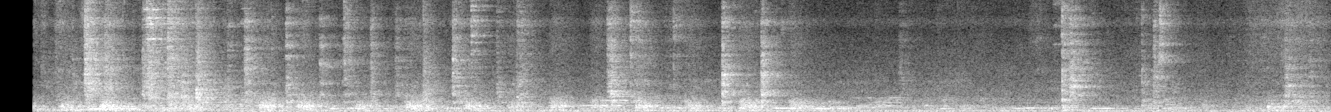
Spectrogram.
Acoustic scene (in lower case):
restaurant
